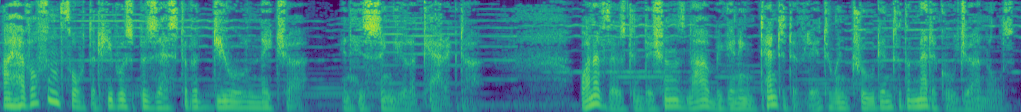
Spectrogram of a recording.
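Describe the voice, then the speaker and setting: Deep-voiced English gentleman narrator. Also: big pitch swings, soft background music. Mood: reflective. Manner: measured, literary, storytelling. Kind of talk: scripted radio drama narration.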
